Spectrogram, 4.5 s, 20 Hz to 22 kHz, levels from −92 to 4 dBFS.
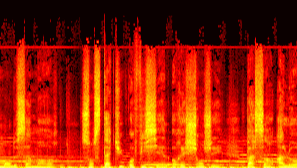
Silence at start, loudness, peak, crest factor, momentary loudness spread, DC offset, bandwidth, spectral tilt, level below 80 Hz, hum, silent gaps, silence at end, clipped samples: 0 s; -16 LUFS; 0 dBFS; 14 dB; 6 LU; under 0.1%; 17 kHz; -4 dB/octave; -30 dBFS; none; none; 0 s; under 0.1%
